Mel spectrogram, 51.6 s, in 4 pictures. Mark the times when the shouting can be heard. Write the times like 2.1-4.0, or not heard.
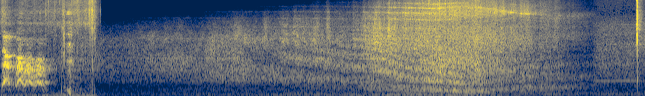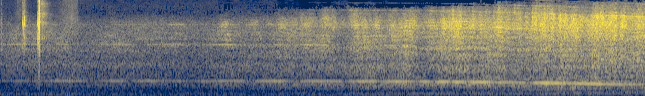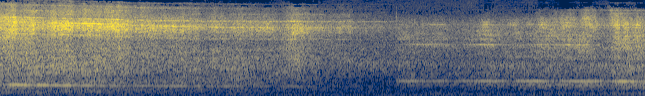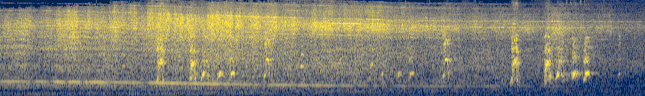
not heard.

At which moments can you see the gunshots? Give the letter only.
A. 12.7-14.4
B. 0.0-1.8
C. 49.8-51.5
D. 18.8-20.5
A.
